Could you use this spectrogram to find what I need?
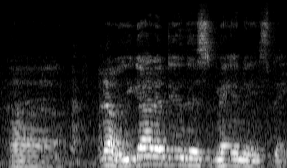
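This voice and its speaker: A man with a Montreal accent and fairly high pitch, at a moderate pace, amid noticeable background noise and audible room echo. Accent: sounds like Montreal. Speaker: stand-up comedian. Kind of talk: stand-up. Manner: hesitant, unconfident delivery.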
